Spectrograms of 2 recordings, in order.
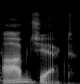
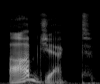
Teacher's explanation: Object, first syllable stressed. It's a thing, right? But object, second syllable stressed, it means to disagree.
